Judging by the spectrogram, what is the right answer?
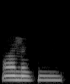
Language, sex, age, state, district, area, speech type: Kashmiri, female, 18-30, Jammu and Kashmir, Bandipora, rural, conversation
